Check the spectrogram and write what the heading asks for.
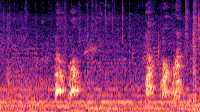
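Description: A dog barking over background music: two barks about a second in, then three more in quick succession near the end.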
